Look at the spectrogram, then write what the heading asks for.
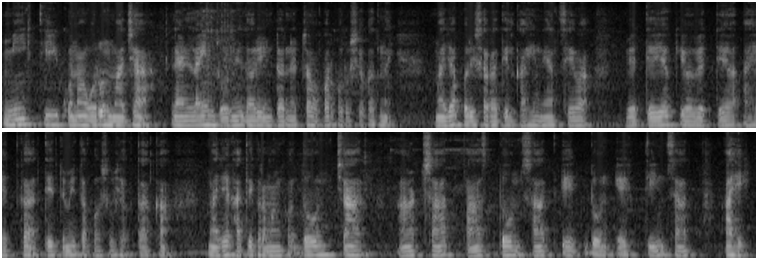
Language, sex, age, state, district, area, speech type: Marathi, male, 18-30, Maharashtra, Amravati, rural, read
